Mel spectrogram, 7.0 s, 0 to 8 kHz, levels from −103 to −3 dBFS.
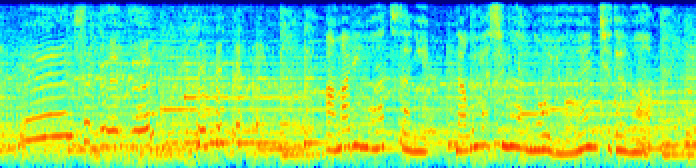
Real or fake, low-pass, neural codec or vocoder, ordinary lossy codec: fake; 7.2 kHz; codec, 16 kHz, 8 kbps, FunCodec, trained on Chinese and English, 25 frames a second; none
